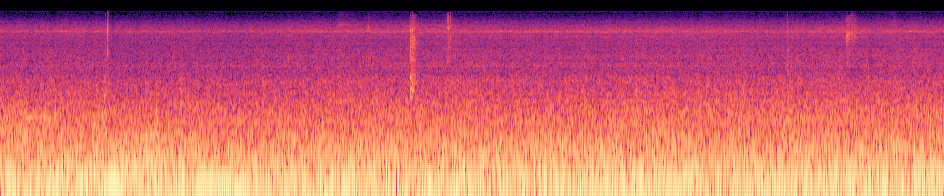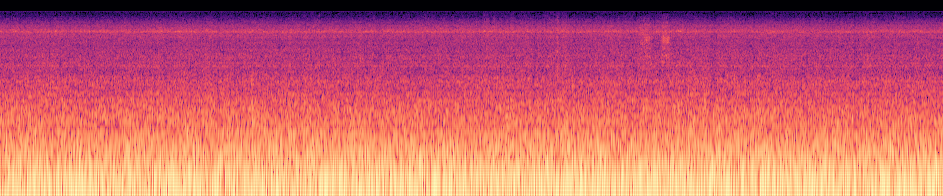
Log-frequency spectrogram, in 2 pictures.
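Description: A rally car's engine idling steadily, heard from inside the cabin, with a few faint clicks over it.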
